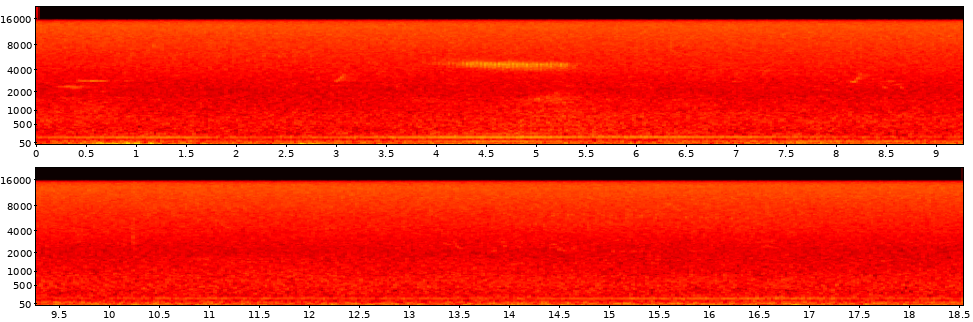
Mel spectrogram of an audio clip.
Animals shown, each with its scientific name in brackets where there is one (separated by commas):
Wood Thrush (Hylocichla mustelina), Pine Warbler (Setophaga pinus)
